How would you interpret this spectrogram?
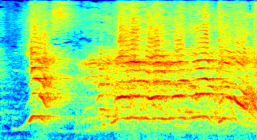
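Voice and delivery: very high, very loud desperate yell; eager yell. Retold or imitated. Woman to the officer on the phone, frantic yell. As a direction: shout it like begging for rescue.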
